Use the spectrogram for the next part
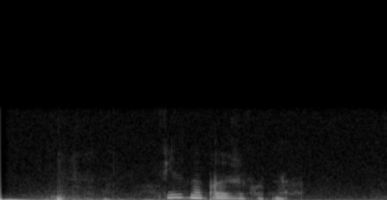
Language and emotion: Russian, sad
